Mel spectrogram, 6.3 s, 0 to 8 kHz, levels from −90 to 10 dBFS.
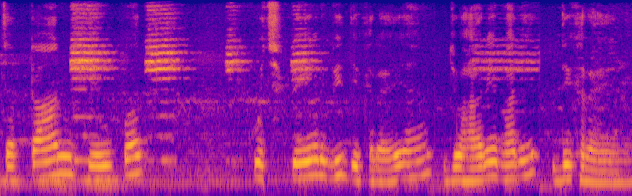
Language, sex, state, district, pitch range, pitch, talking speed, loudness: Hindi, male, Uttar Pradesh, Varanasi, 160-205 Hz, 175 Hz, 140 wpm, -13 LUFS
